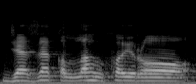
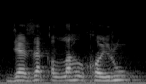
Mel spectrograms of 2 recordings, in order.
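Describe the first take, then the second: First: The last word ends in a long a. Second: The last word ends in -u. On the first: The speaker calls it right. "kita berhenti dengan alif" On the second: The speaker calls it wrong. "yang salah kalau kita bilang jazakallahu khairu, kita dhammah"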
